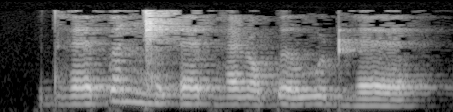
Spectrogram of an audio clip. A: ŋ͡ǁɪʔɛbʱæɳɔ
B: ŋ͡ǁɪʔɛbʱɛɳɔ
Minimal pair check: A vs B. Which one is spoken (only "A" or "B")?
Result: A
